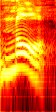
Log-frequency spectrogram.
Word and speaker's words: know: No. K is silent, student.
